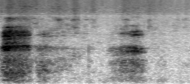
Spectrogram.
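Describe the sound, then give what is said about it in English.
Two short, raspy throat-clearing coughs, the first a little stronger, separated by about a second of quiet breathy air, with no talking. “Cough it out.”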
